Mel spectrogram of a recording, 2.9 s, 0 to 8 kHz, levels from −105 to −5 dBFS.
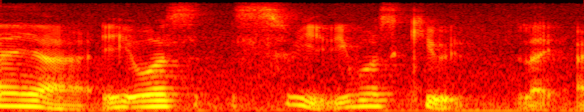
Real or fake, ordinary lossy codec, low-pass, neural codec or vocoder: real; none; 7.2 kHz; none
